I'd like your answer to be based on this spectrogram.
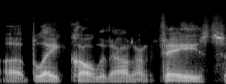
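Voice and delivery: ordinary talk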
